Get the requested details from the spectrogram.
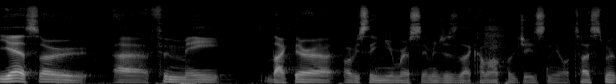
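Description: A man with an Australian accent speaks at a moderate pace with a fairly low pitch and fairly even intonation. The recording is very clean, the background silent. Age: 20s. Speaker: podcast host and church member. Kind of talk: casual chat.

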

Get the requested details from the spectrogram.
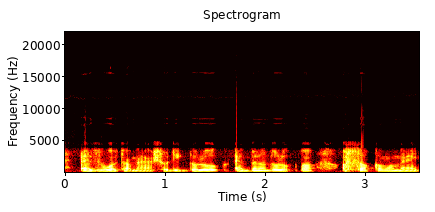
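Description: A man at a moderate pace, with ordinary pitch variation and noticeable background noise. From rural Hungary. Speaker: actor and theatre director. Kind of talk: radio interview.

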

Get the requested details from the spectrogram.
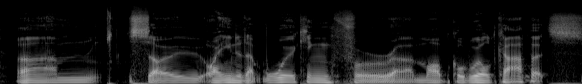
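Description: In a very clean recording against a silent background, a man with a very deep, low pitch talks in an Australian accent, his intonation flat and monotone. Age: 60s. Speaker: flooring business owner. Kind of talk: casual interview. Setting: studio.

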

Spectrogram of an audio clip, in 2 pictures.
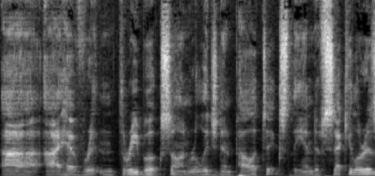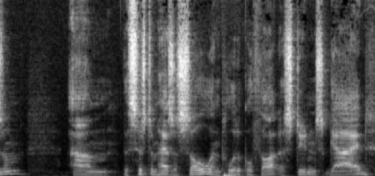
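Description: A normal speaking voice with an American accent, at a moderate pace with ordinary pitch variation. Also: man, medium pitch for a man. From US South (Alabama, Florida panhandle). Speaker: professor and university dean. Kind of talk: podcast interview.

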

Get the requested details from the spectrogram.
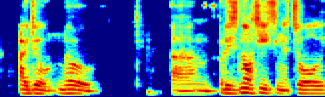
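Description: Talking at a fairly quick pace, a man with a medium pitch has a somewhat breathy voice and a dark, mellow tone. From Scotland. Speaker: veterinarian and media commentator. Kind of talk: casual interview chat.

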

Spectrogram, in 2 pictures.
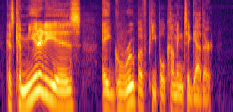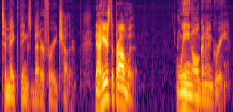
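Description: With an American accent, a man at medium pitch speaks at a fairly quick pace in an animated tone, with very wide pitch swings, big swings in loudness and long, frequent pauses, on a very clean recording with a silent background. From North Carolina, Lake Norman area. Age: 30s. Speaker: radio host and real estate attorney. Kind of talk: radio talk show monologue. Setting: radio studio.

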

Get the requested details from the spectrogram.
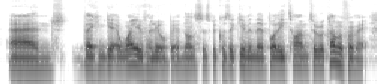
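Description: Very fast speech comes from a man with a medium pitch. His intonation is monotone and flat. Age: 30s. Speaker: health podcast host. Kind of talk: casual chat. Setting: video call. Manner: halting.

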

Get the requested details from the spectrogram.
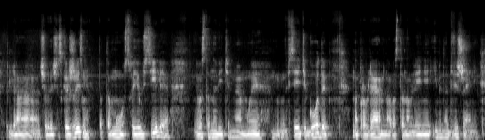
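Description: In a very deep, low pitch, a man speaks at a moderate pace against noticeable background noise. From Ukraine. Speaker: neurosurgeon. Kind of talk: interview. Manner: hesitant, with filler sounds.

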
